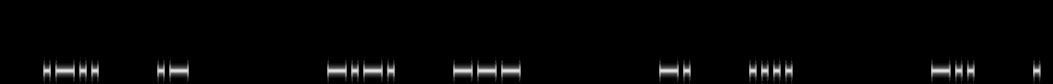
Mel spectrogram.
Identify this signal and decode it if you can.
Morse code, heard as a keyed tone, about 20 wpm, spaced as for 11 wpm, 640 Hz. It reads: LA CO NH DE
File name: State-Abbreviations-10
